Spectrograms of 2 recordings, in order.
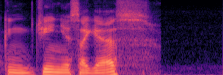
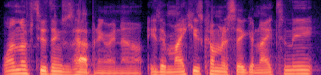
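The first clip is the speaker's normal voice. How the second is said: usual speaking voice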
